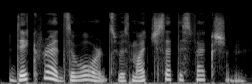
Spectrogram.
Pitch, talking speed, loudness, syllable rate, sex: 195 Hz, 165 wpm, -19 LUFS, 4.3 syllables/s, female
